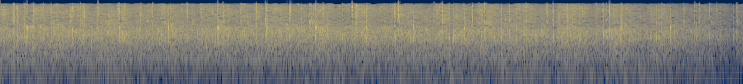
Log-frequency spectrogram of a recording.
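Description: Audience applauding, a dense steady clapping that begins to fade away near the end.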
